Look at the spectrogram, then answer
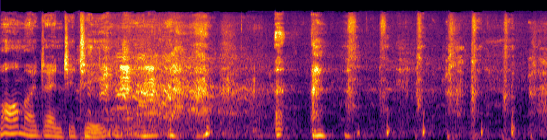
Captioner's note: audience laughing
